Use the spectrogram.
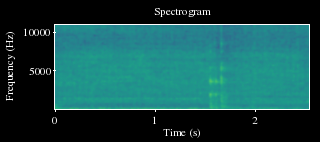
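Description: Chicken samosa filling with ginger-garlic paste and spices fries in a pan with a steady close sizzle, and one brief metallic scrape of a stirring spoon.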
